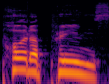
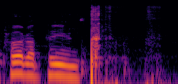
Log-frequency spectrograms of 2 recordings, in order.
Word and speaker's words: Port-au-Prince: Yeah, she used to live in downtown Port-au-Prince. When they get Oh, Port-au-Prince, that's the pronunciation, Port-au-Prince.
